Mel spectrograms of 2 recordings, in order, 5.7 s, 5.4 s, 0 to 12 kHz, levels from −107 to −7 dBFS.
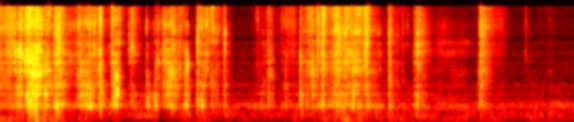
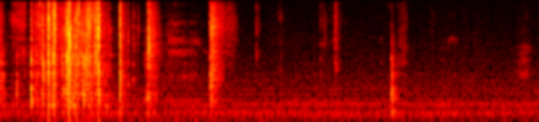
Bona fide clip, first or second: second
